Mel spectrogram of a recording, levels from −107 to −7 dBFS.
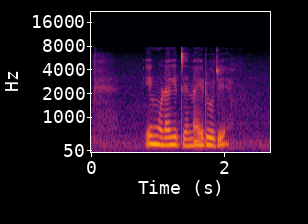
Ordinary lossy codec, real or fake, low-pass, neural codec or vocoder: none; real; none; none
